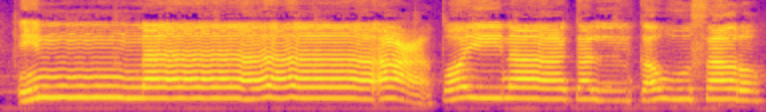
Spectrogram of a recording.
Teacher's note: یہاں دیکھیے نون کے اوپر تشدید ہے، اس لیے نون میں غنہ ہوگا، ناک میں آواز کو چھپا کر پڑھیں گے ان، اور یہاں دیکھیے الف کے اوپر مد ہے، اس لیے اس الف کو کھینچ کر کے پڑھیں گے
